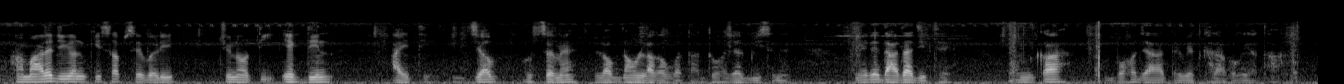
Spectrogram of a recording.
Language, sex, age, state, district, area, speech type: Hindi, male, 18-30, Uttar Pradesh, Sonbhadra, rural, spontaneous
